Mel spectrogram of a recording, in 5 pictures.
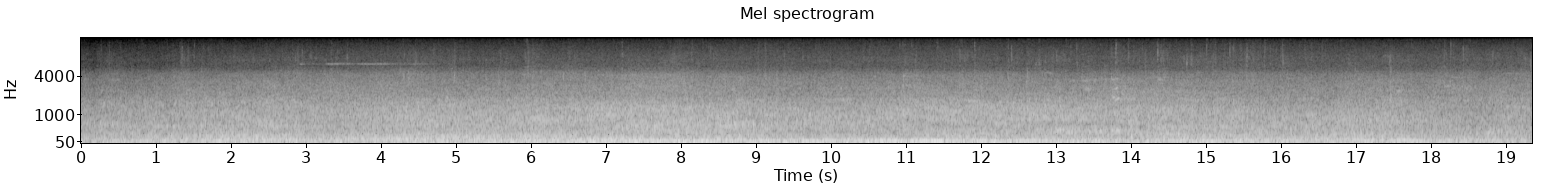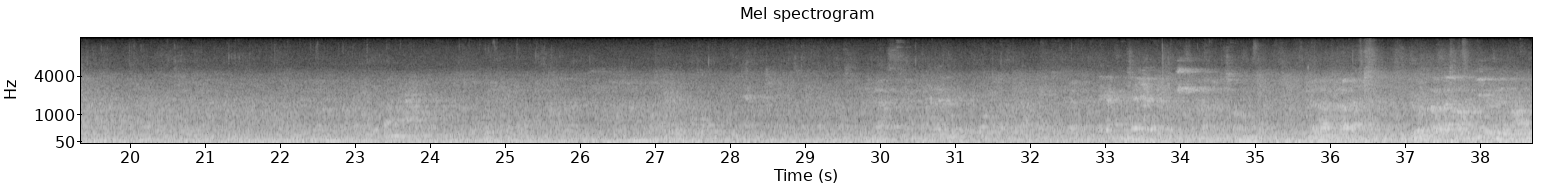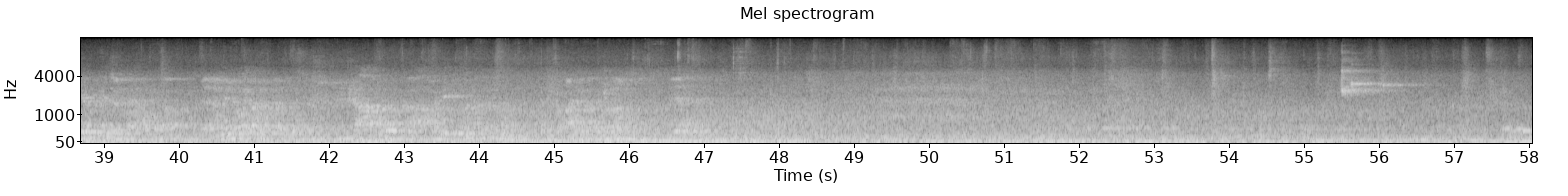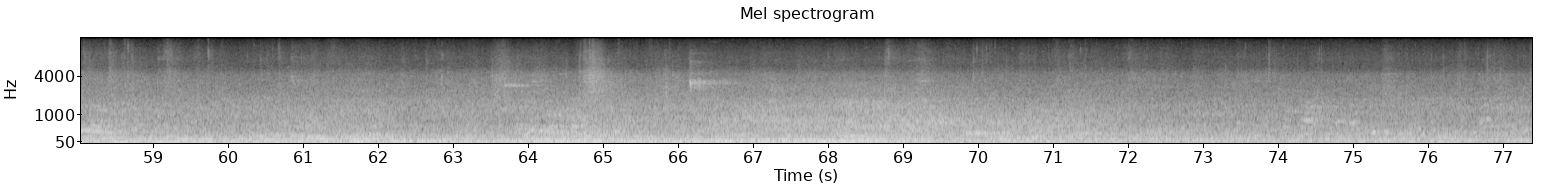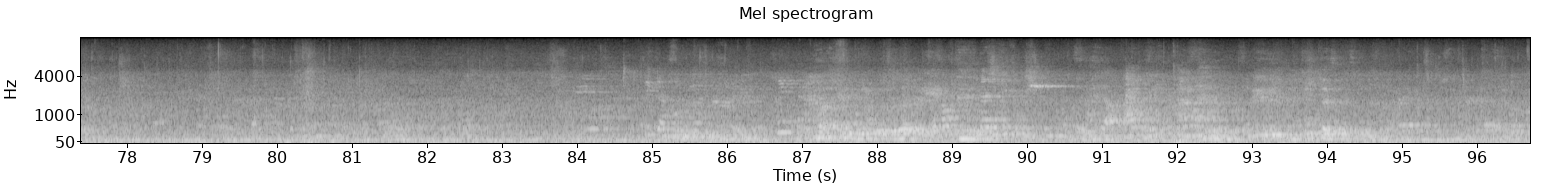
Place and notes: At the entry hall of the contemporary art museum K20. The sound of voices and steps reverbing in the open hallway with a small water pool.
This recording is part of the exhibition project - sonic states
soundmap nrw - topographic field recordings, social ambiences and art places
